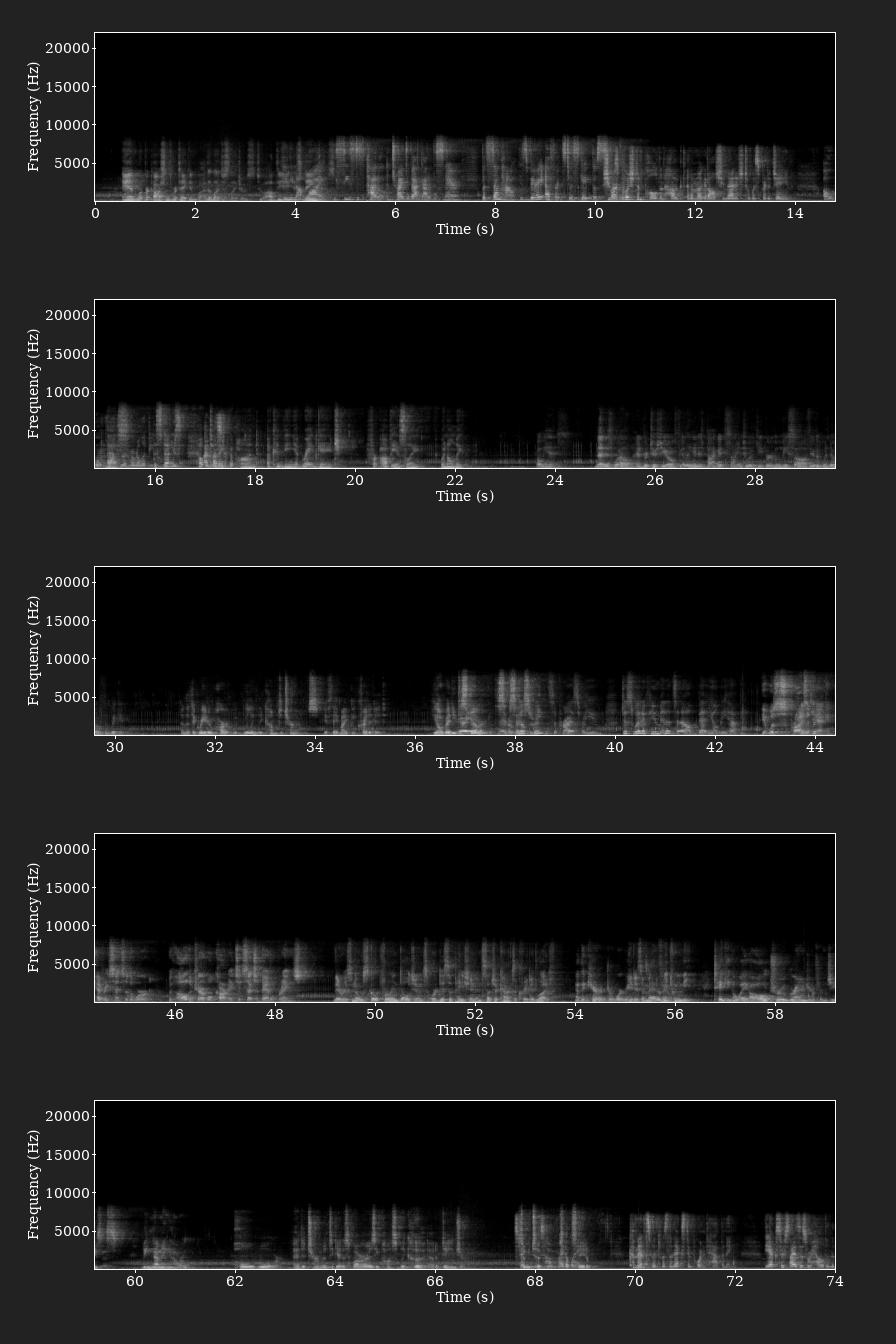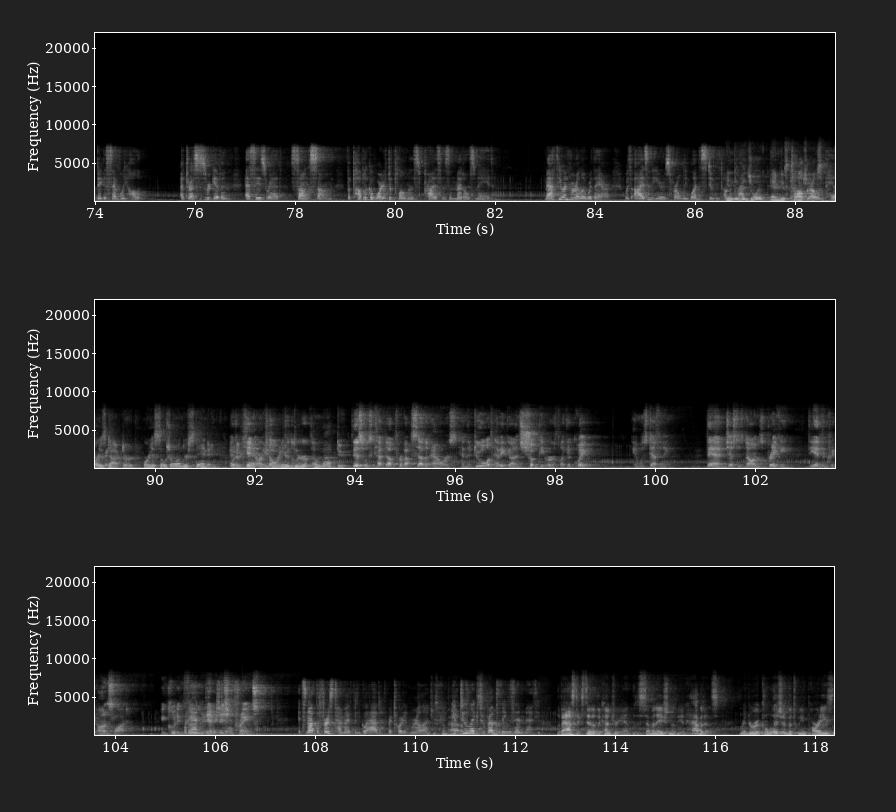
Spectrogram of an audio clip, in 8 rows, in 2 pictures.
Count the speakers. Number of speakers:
10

